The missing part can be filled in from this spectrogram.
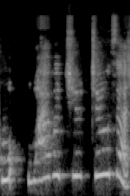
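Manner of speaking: very high, incredulous question; retold squeaky bewilderment; perplexed friend. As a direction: imitate a baffled friend, voice way up. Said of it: "She was so perpl-, so perplexed".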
